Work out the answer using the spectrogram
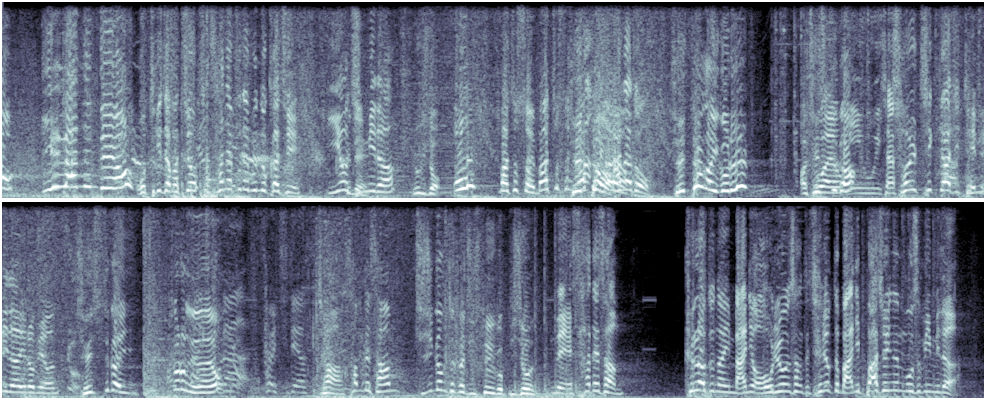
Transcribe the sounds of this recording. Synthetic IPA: iɭːanːɯnde̞joʌt͈ʰʌkʰet͡ɕabat̚t͡ɕ͈ot͡ɕasʰanep͈unepundok͈ad͡ʑiiʌd͡ʑimɲidajʌɡisʰʌʌmat͡ɕʰʌs͈ʌjomat͡ɕʰʌs͈eaaanadot͡ɕetʰaɡaiɡʌɾɯɭ | at͡ɕeosaj͈ɯoɡat͡ɕasʰʌɭt͡ɕʰik͈ad͡ʑidwe̞mɲidaiɾʌmjʌnt͡ɕess͈ɯɡak͈ɯɾonenajo | t͡ɕasʰamde̞sʰamt͡ɕid͡ʑiŋɡaŋtʰak͈ad͡ʑis̬͈ʰoiɡʌpid͡ʑʌnne̞sʰade̞s̬ʰam | kɯɭːadunaimaɲiʌɾjʌunsʰaŋtʰe̞t͡ɕʰeɾjʌk̚t͈omaɲip͈ad͡ʑʌinːɯnmos̬ʰɯbimɲida

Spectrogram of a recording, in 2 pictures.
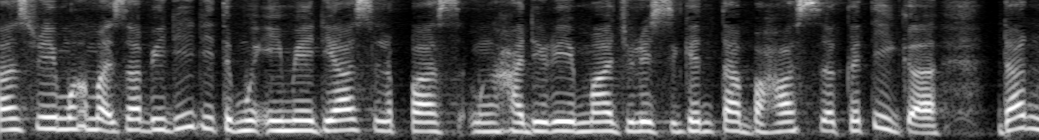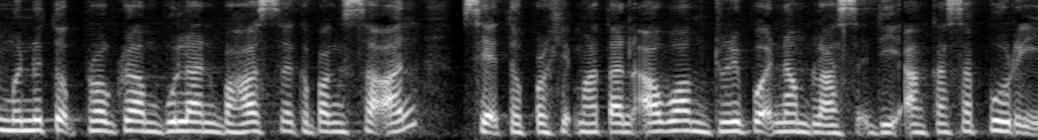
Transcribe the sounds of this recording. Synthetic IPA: t̪ansɾimɔɦamat̪̚zabididit̪əmũʔimẽdiasələpasmə̃ŋɦadiɾimãd͡ʒlɪsɡənt̪abaɦasakət̪iɡadanmə̃nũt̪ʊt̪̚pɾoɡɾambulanbaɦasakəbaŋsaʔan | sɛt̪opərhit̚mat̪anʔa̰wamduəɾibuənãmblasdiʔaŋkasapuɾi

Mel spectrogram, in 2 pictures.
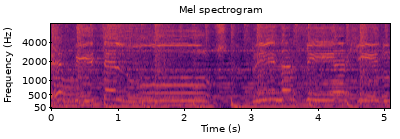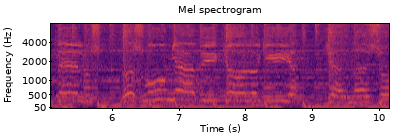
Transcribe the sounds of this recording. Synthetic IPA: epit̪e̞lu | s | pɾinɐɾθiːɐɾçit̪ut̪e̞lus | ɾozmumɲɐðiceo̞lo̞ʝi | ɐ | ʝɐ | nɐ | zo

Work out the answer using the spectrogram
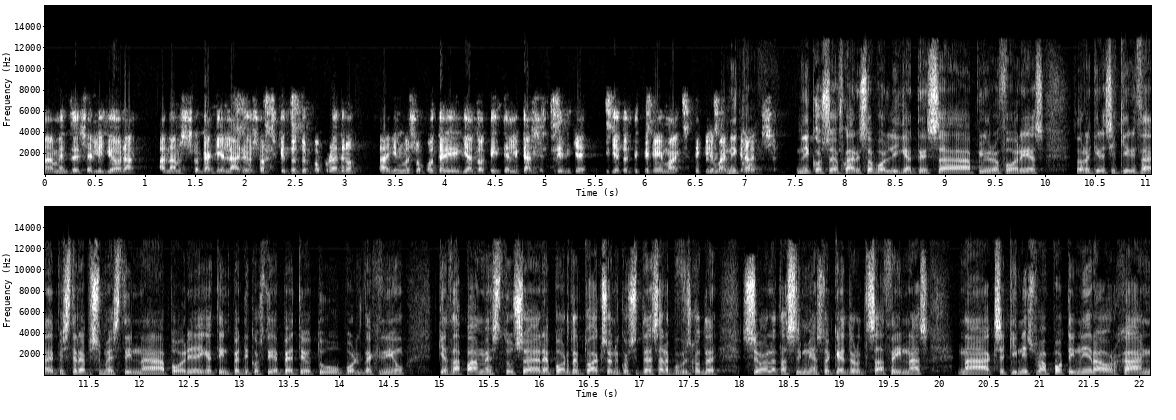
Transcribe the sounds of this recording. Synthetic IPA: nɐmenet̪ese̞liʝio̞ɾɐ | ɐnɐmesɐst̪o̞ɡɐɲɟelɐɾio̞soɾt̪iscet̪od̪uɾko̞pɾo̞e̞ðɾo̞θɐʝinume̞sopo̞t̪eɾiʝɐt̪o̞t̪iθe̞likɐsizit̪iθice̞ʝɐt̪ot̪ikmɐt̪iklimɐnikɾɐi̥se̥ | niko̞sefxɐɾist̪o̞po̞liʝɐt̪ispliɾo̞fo̞ɾie̞st̪o̞ɾɐc̬iɾiesce̞ciɾiθɐepist̪ɾe̞psume̞st̪inpo̞ɾiɐʝɐt̪impend̪iko̞st̪iepe̞t̪iot̪upo̞lit̪e̞xniu | ce̞θɐpɐme̞st̪usɾe̞po̞ɾt̪e̞ɾt̪uɐksioniko̞sit̪e̞se̞ɾɐpuvɾiskond̪e̞ | se̞o̞lɐt̪ɐsimiɐst̪o̞ce̞nd̪ɾo̞t̪isɐθinɐs | nɐkse̞cinisumeɐpo̞t̪iniɾɐo̞ɾxɐn

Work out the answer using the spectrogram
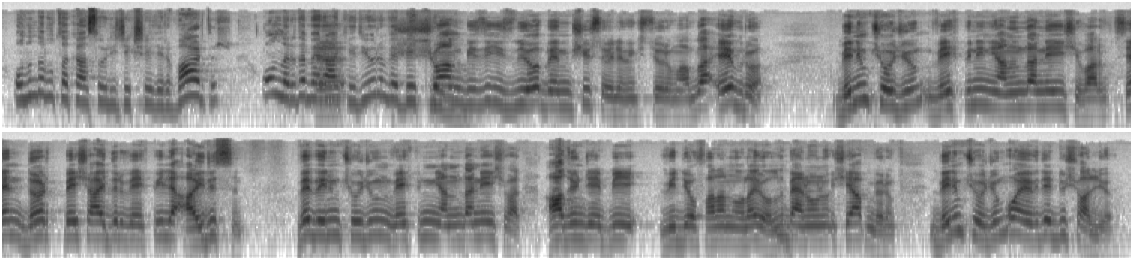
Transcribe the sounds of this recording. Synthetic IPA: onund̪amut̪lˠakʰaːsø̞jlʲijed͡ʒɛcʃe̞jlʲeɾivaɾd̪ɯɾ̥ | o̞nlˠaɾɯd̪ameɾake̞d̪ijo̞ɾumvɛbɛʃuanbiziːzlʲijo̞bænbiʃesø̞jlʲe̞mɛcist̪ʰijo̞ɾumablˠaʔɛvɾo | be̞nimt͡ʃʰo̞d͡ʒuːumvɛfpininjanɯnd̪anejiʃivaɾsænd̪øɾt̪̚bɛʃajd̪ɯɾvɛfpijlʲɛʔajɾɯsɯn | vɛbe̞nimt͡ʃʰo̞d͡ʒuːumvɛfpininjanɯnd̪anejiʃivaɾazø̞nd͡ʒɛbi | vid̪eo̞falˠano̞lˠajo̞lˠd̪ubæno̞nuʃɛjap̚mɯjo̞ɾum | be̞nimt͡ʃʰo̞d͡ʒuːmo̞evd̪ɛd̪yʃalˠɯ̰jo̰

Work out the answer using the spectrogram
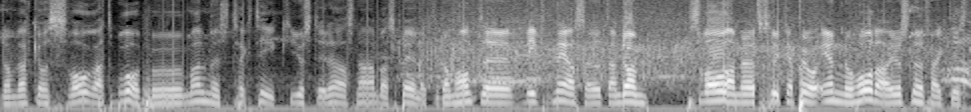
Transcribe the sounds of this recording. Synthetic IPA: d̪ɔmvæɾkaɾhɑsvɑːɾat̪bɾɑːpʰɔmalmœst̪ʰakt̪ʰiːkjɵst̪ɪd̪ɛhæːɾsnabːaspeːlət̪d̪ɔmhaɾɪnt̪əviːkt̪neːɾʂɛjʉ̟ːt̪and̪ɔmsvɑːɾaɾmɛat̪ʰːɾʏkːapʰoːɛnːɵɦɔɖaɾəjɵst̪nʉ̟ːfakt̪ɪskt̪

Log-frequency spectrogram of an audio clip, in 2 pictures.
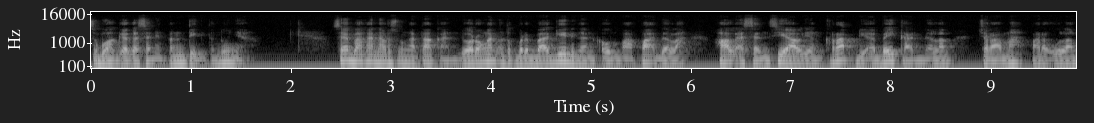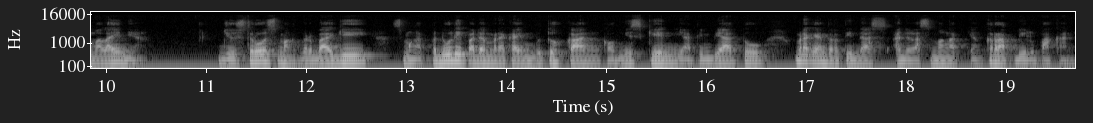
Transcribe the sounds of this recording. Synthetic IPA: səbuahɡaɡasanjaŋpənt̪ɪŋt̪ənt̪uɲa | sajabahkanhaɾʊsməŋat̪akandɔɾoŋanunt̪ʊk̚bərbaɡidəŋankaumpapaːdalah | halesɛnsialjaŋkəɾap̚diabajkandalam | t͡ʃəɾamahpaɾaulamalainɲa | d͡ʒust̪ɾusəmaŋat̪̚bərbaɡi | səmaŋat̪̚pədulipadaməɾekajaŋməmbut̪uhkankaumiskɪnjat̪impiat̪u | məɾekajaŋt̪ərt̪indas | adalahsəmaŋat̪̚jaŋkəɾap̚dilupakan

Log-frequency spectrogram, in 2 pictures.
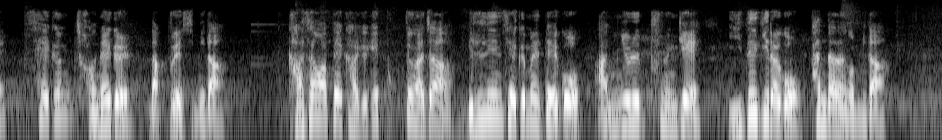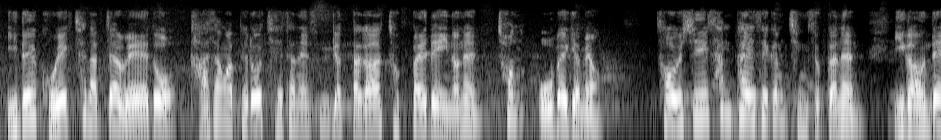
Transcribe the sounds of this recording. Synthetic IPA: sʰe̞ɡɯmt͡ɕʌnɦe̞ɡɯɭnap͈ue̞s͈ɯmɲida̰ | kasʰaŋwapʰe̞kaɡjʌɡipʰo̥k̚t͈ɯŋɦad͡ʑamiʎːinsʰe̞ɡɯmɯɭne̞ɡoa̰mɲuɾɯɭpʰunɯnɡe̞ | idɯɡiɾaɡopʰandanɦanɡʌmɲida̰ | idɯɭkoɦe̞k̚t͡ɕʰe̞nap̚t͡ɕ͈awe̞ːdokasʰaŋwapʰe̞ɾot͡ɕe̞sʰanɯɭsʰumɡjʌt̚t͈aɡat͡ɕʌk̚p͈aɭdwe̞inwʌnɯnt͡ɕʰʌnobe̞ɡjʌmjʌŋ | sʰʌuɭɕ͈isʰampʰaɭsʰe̞ɡɯmt͡ɕɯŋsʰuk̚k͈anɯn | iɡaunde̞

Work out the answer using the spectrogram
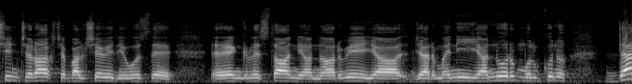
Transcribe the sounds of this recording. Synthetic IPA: t͡ʃint͡ʃeɾɑxt͡ʃebalʃəwid̪iosd̪ə | ɪŋɡlɪst̪ɑnjɑnɑɾwejɑd͡ʒaɾmanijɑnoɾmʊlkuno | d̪a

